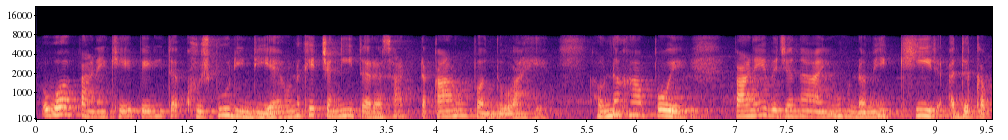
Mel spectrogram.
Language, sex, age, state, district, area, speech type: Sindhi, female, 45-60, Maharashtra, Mumbai Suburban, urban, spontaneous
